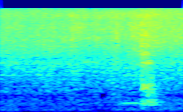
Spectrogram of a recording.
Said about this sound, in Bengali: এটাকে আমরা একদম সুন্দরভাবে লাল হয়ে আসা পর্যন্ত এটাকে ভাজবো।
